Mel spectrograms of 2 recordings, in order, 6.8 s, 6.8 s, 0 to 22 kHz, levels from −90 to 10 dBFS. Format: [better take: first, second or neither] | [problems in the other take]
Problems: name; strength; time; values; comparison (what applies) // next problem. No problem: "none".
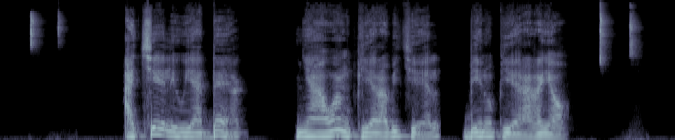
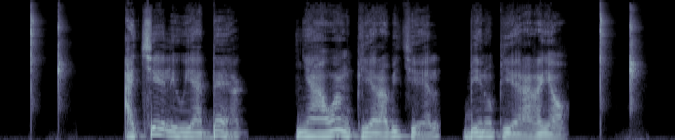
second | noise reduction (neural mask model Resemble Enhance denoiser)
